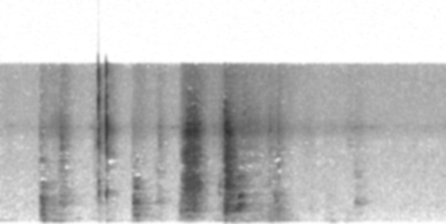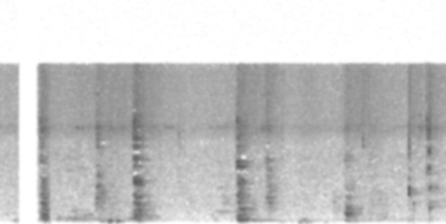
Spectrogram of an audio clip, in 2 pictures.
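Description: Sharp computer mouse clicks, a few scattered single and double clicks spread across a quiet stretch, close and fairly faint, while someone sets up a Facebook pixel on an online store platform.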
